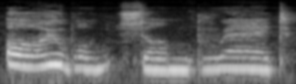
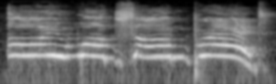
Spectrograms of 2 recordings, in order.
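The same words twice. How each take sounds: First: It is said at a normal, quieter volume. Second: It is shouted loudly.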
